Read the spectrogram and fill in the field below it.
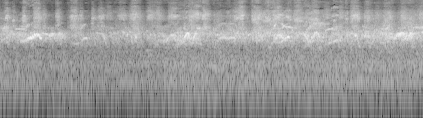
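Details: Budgerigars twittering in a steady chorus of bright, quick chirps, with a few sharper whistled notes standing out above the continuous chatter.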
